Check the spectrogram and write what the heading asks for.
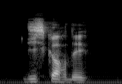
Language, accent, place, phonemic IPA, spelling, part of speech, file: French, France, Lyon, /dis.kɔʁ.de/, discorder, verb, LL-Q150 (fra)-discorder.wav
- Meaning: to discord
